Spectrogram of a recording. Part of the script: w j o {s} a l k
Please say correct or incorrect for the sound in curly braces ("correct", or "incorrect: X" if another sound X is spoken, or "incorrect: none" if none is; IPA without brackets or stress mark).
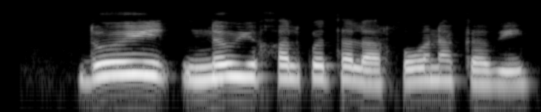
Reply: incorrect: x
